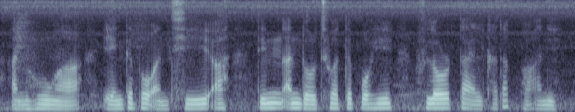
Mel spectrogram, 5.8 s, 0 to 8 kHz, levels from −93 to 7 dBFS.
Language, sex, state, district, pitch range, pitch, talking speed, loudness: Mizo, male, Mizoram, Aizawl, 105-125 Hz, 115 Hz, 230 wpm, -19 LUFS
